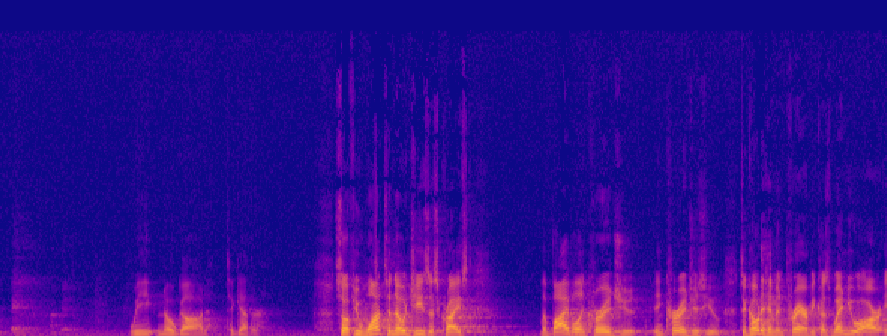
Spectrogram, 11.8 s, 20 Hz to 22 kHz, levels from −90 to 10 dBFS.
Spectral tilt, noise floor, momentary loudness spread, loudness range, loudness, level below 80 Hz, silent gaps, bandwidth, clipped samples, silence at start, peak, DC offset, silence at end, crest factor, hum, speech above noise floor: -7 dB/octave; -56 dBFS; 17 LU; 11 LU; -17 LUFS; -62 dBFS; none; 11 kHz; under 0.1%; 1.75 s; 0 dBFS; under 0.1%; 0 s; 18 dB; 60 Hz at -50 dBFS; 38 dB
